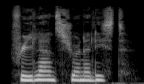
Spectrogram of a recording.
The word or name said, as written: freelancejournalist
